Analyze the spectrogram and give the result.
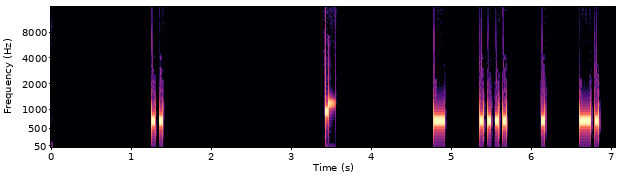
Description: Morse code, heard as a keyed tone, about 25 wpm, spaced as for 14 wpm, 700 Hz. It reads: I THEN
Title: 3x Character Spacing - Top 100 Words - 25wpm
